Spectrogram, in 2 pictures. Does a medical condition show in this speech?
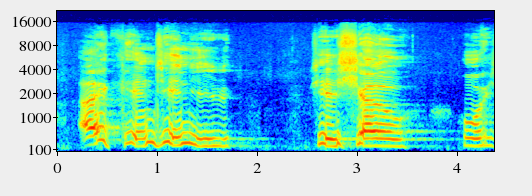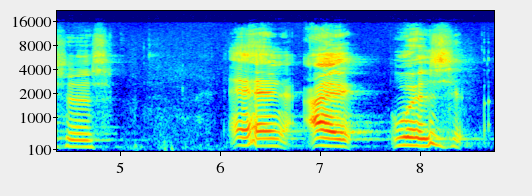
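Yes: cerebral palsy; from birth.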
